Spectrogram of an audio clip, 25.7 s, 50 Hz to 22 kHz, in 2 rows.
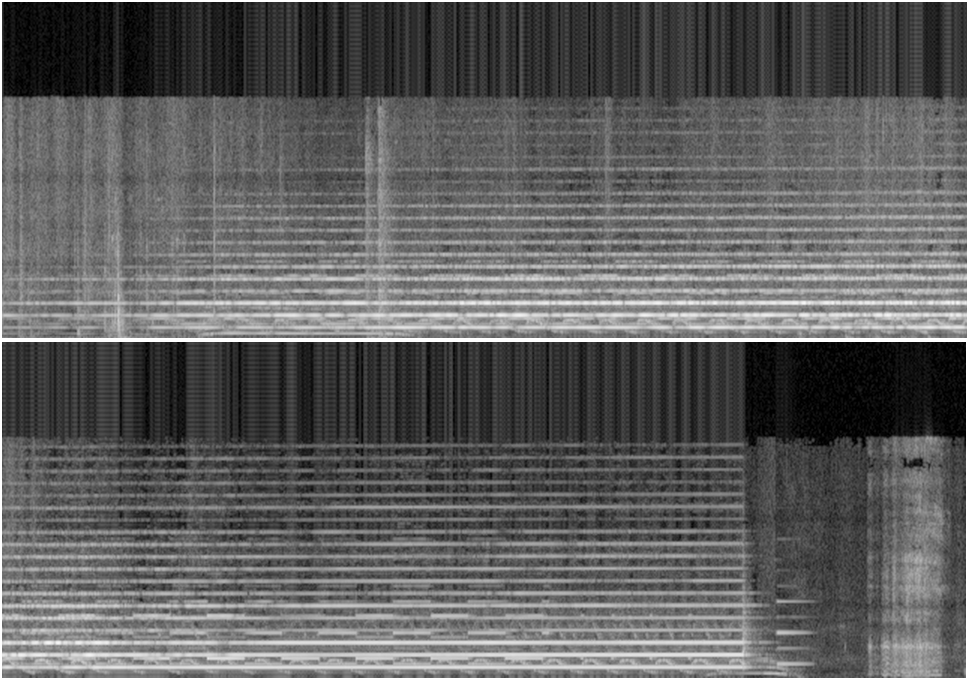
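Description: ADT Safewatch Pro 3000 burglar alarm siren sounding for the basement door zone: a steady high tone under a rapidly repeating rising-and-falling wail. It cuts off suddenly near the end as the code is entered at the keypad. A dog howls along with it for a couple of seconds near the start.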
